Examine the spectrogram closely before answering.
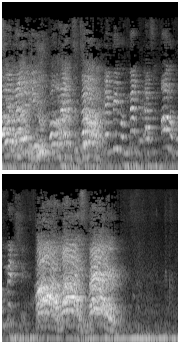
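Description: Young performers chant together loudly in a hall.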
